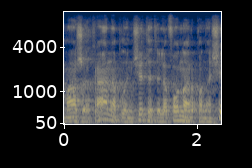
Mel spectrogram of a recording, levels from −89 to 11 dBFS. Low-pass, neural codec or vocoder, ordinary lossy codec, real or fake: 10.8 kHz; none; Opus, 64 kbps; real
